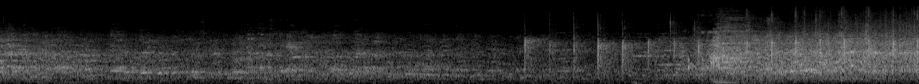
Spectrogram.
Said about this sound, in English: No. Wrong place for applause.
